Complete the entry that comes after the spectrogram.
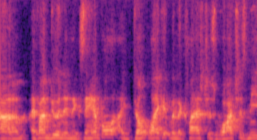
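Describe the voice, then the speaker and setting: Over noticeable background noise, a man speaks at a fairly quick pace with a fairly high pitch and ordinary pitch variation. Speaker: engineering professor. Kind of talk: lecture. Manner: fast.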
